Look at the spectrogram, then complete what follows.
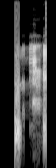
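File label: Police Northwest District Tac, radio; Raleigh; Tac 1; wake; p25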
